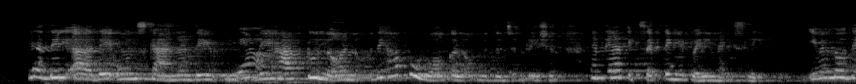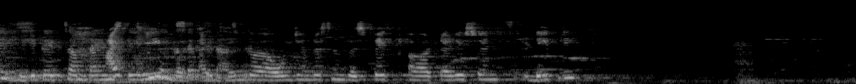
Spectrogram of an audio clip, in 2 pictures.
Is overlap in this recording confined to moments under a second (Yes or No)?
No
